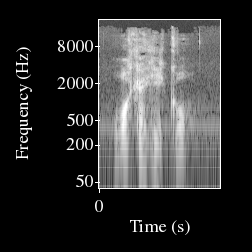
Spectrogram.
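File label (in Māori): "waka hiko", Māori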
